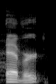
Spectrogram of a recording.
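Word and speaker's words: Evart: a little town called Evert okay e v a r t spelled wrong but it's pronounced Evert okay lovely folks it's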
